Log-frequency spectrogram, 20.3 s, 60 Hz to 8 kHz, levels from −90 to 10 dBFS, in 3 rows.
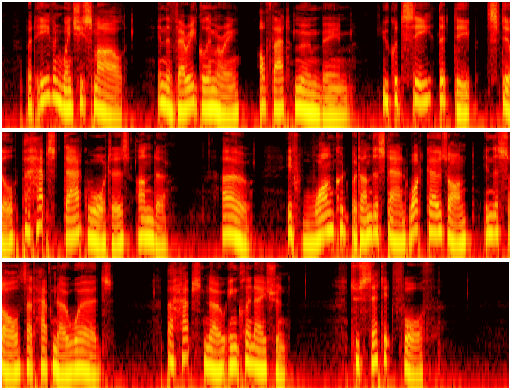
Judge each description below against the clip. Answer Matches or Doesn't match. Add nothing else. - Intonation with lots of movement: Matches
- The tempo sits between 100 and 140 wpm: Matches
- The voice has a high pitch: Doesn't match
